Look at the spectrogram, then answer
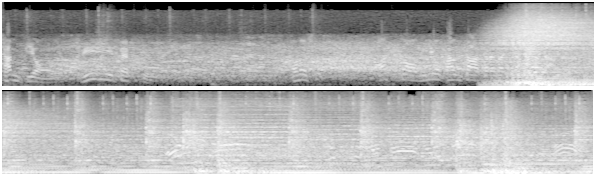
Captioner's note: crowd cheers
